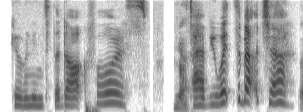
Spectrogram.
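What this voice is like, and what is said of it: Poor put-on British accent. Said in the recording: “my really poor British accent”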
